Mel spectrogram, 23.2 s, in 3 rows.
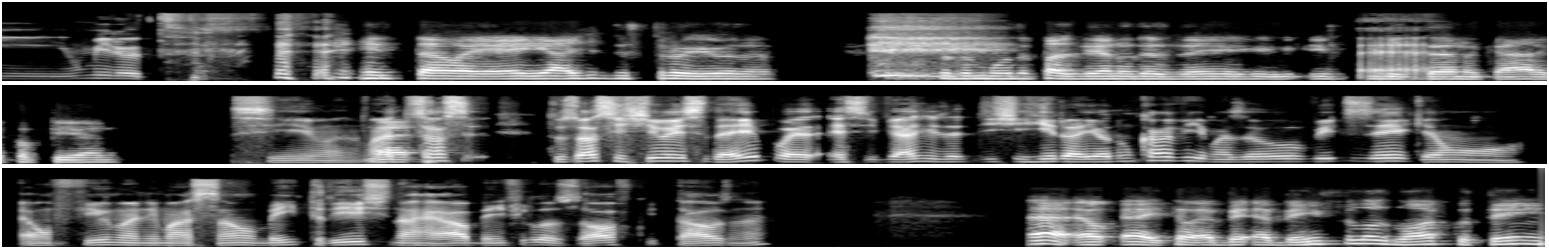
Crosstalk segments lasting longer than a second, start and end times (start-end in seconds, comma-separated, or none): none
